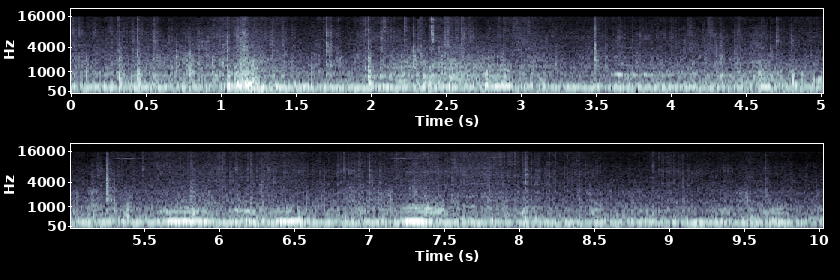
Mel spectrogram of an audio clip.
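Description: Jeep engine running steadily at low revs while the Jeep crawls down a rutted dirt trail, heard from inside the open cab, with a few knocks and rattles from bumps in the first few seconds.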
